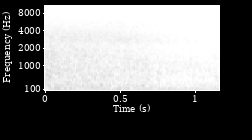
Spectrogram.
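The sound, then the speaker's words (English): A soft, steady wash of surf, ocean waves coming and going and breaking against the shore, forming a quiet, continuous hiss with no voices present. “For me, I obviously hear the sound of the waves coming and going behind me, breaking against the shore.”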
